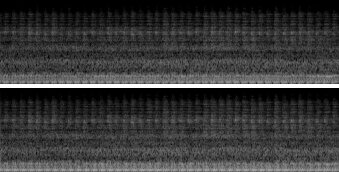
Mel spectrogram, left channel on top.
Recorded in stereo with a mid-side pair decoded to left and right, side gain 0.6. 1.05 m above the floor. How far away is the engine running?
About 2.5 m.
